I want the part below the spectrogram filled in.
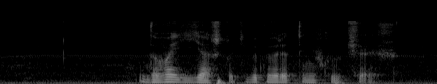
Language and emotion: Russian, neutral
